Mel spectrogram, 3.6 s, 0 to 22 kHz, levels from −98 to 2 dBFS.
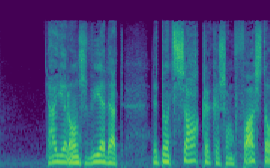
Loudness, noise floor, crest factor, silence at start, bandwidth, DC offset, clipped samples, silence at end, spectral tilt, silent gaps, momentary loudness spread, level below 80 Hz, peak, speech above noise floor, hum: -20 LUFS; -59 dBFS; 16 dB; 0.65 s; 13 kHz; under 0.1%; under 0.1%; 0 s; -4.5 dB/octave; none; 10 LU; -52 dBFS; -6 dBFS; 39 dB; none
